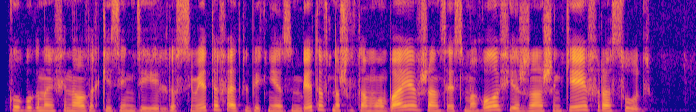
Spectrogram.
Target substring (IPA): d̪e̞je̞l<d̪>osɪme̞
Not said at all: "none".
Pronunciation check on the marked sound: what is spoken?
d̪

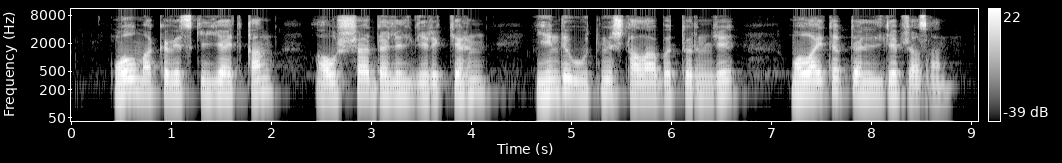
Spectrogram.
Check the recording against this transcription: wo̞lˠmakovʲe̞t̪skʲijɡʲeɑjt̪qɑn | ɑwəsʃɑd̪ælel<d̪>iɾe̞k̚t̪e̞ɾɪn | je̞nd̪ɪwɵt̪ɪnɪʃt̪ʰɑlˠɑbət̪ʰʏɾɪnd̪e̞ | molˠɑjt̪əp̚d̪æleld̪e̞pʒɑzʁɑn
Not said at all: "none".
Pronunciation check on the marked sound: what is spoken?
d̪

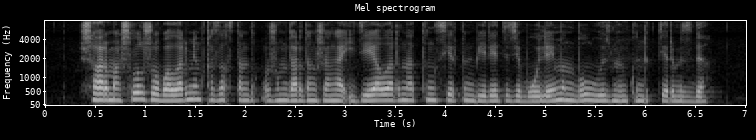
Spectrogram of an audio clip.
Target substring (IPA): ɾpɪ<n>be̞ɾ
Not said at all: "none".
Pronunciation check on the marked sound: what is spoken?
n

